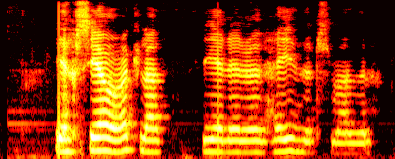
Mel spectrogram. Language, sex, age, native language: Icelandic, male, 11, Icelandic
